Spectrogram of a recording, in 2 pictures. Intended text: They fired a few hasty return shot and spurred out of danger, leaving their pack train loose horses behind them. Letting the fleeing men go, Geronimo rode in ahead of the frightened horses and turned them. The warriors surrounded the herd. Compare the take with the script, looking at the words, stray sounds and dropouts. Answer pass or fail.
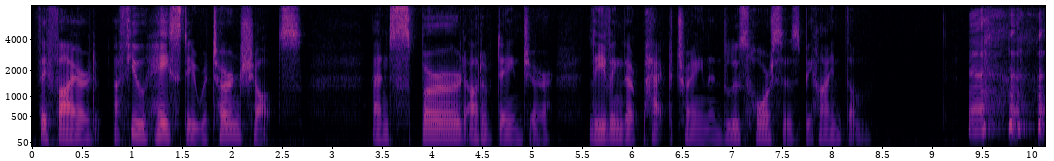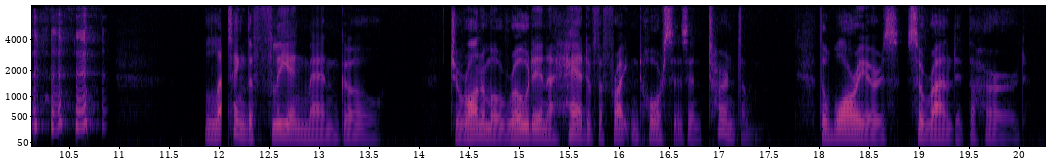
fail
